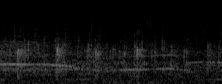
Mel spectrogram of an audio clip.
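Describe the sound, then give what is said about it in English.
Faint applause from a baseball crowd after a fan catches a foul ball on a bounce behind home plate. The clapping is steady and low, with no talk. “Probably the biggest applause of the night.”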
